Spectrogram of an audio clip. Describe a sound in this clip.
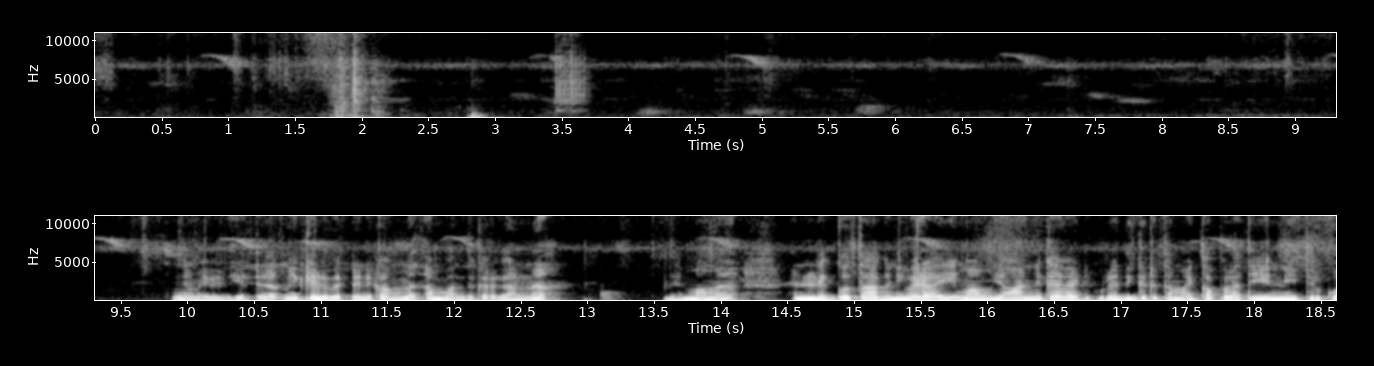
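Yarn rustles softly as a crochet hook works through it.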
